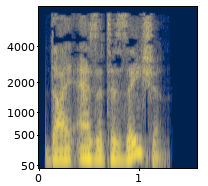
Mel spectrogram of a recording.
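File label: "diazotization", British English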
